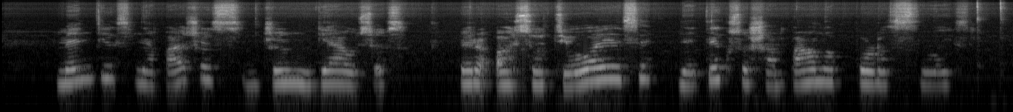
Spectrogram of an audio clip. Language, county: Lithuanian, Vilnius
